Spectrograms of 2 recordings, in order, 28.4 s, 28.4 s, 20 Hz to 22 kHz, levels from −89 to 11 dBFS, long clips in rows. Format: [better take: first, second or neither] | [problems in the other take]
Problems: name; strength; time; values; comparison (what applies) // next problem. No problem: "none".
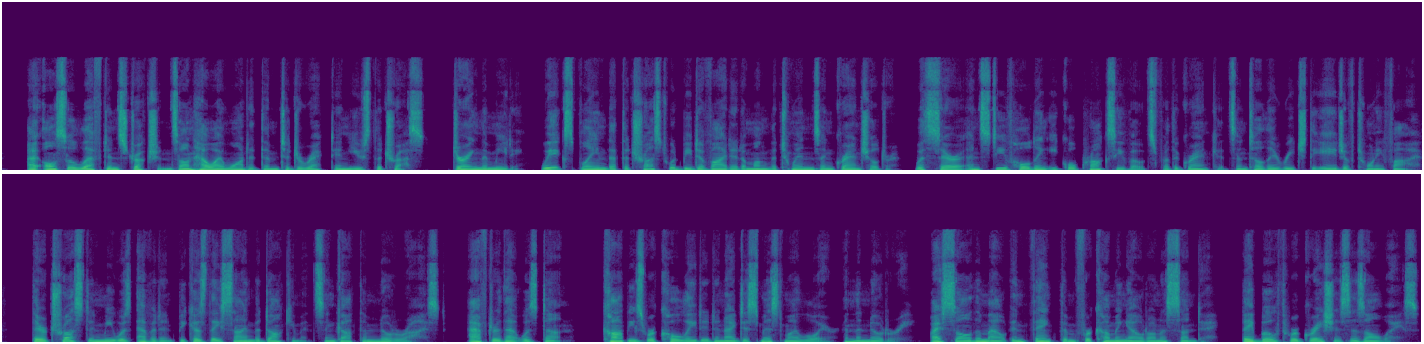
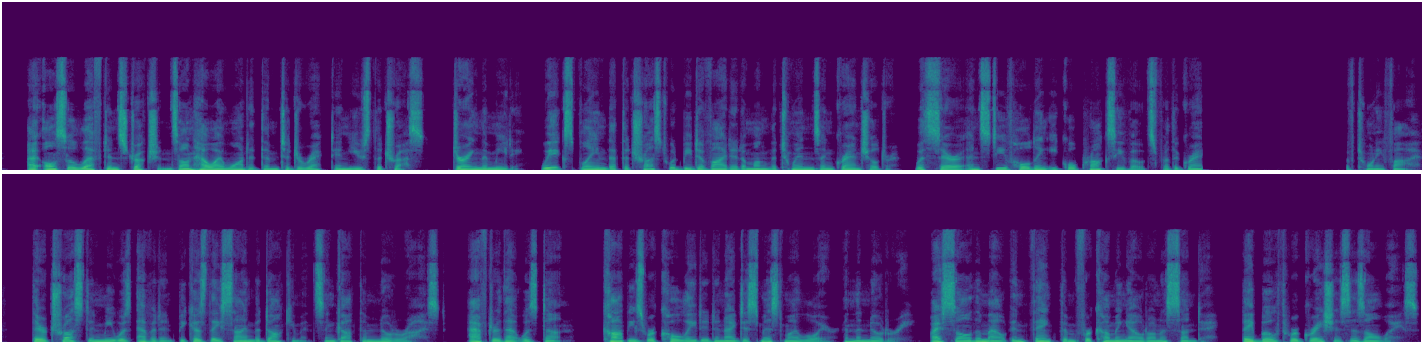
first | audio cutting out; at 12 s for 1.5 s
